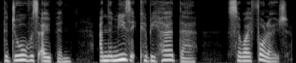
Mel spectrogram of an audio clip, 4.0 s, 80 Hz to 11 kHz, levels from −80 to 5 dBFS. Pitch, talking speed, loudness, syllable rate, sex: 210 Hz, 210 wpm, -17 LUFS, 6.5 syllables/s, female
